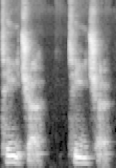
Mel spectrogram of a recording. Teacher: some other accents more modern ones as well tend to open the schwa a little bit more into almost an a sound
